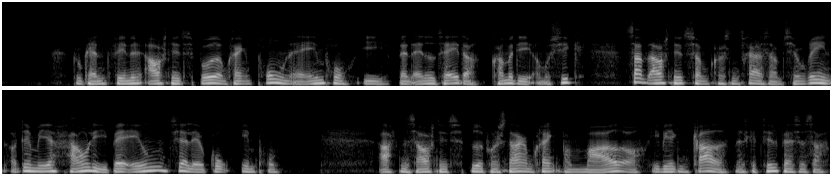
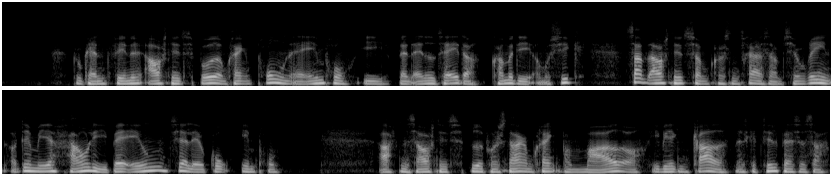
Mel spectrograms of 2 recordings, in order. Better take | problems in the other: neither | muffled; very; fading above 2.5 kHz; the same in both

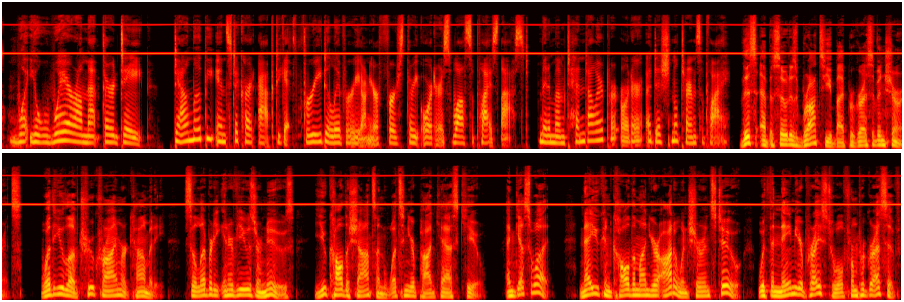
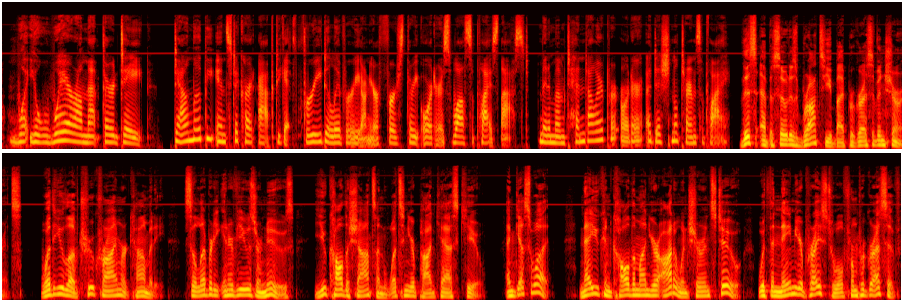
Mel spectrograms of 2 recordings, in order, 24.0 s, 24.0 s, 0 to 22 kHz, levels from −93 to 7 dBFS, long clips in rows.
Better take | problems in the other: second | high-pitched whine; loud; throughout; 5 kHz, 6 dB below the speech; faint in the second

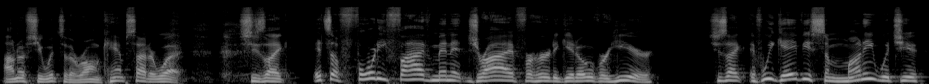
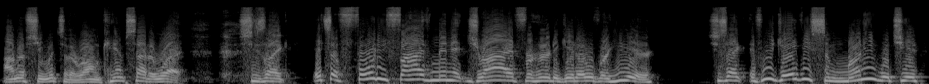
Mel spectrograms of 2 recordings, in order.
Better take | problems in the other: first | distortion; heavy; 37% of the sound clipped

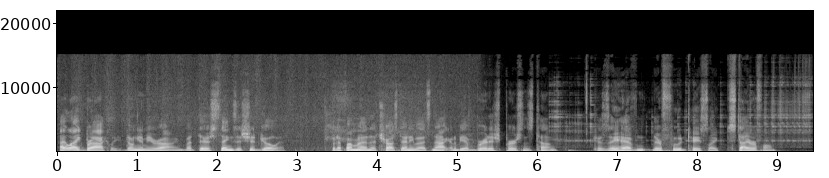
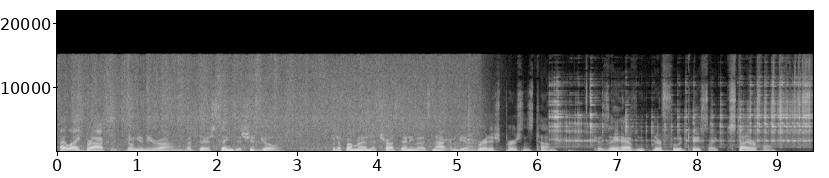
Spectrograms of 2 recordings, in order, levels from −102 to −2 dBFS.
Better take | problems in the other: first | household noises; loud; throughout; 7 dB below the speech; faint in the first

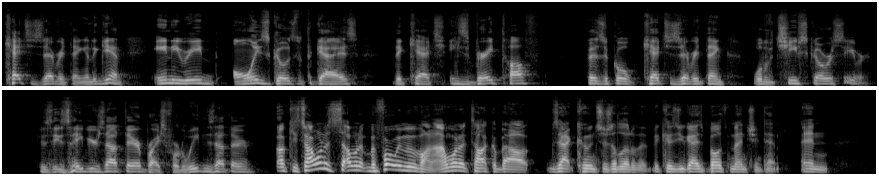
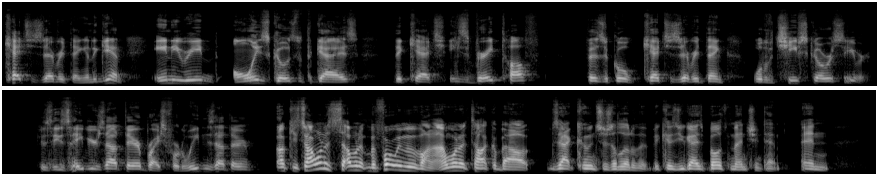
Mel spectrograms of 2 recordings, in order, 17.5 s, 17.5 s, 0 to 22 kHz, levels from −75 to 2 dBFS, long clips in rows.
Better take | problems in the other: first | thin; very slightly; fading below 250 Hz

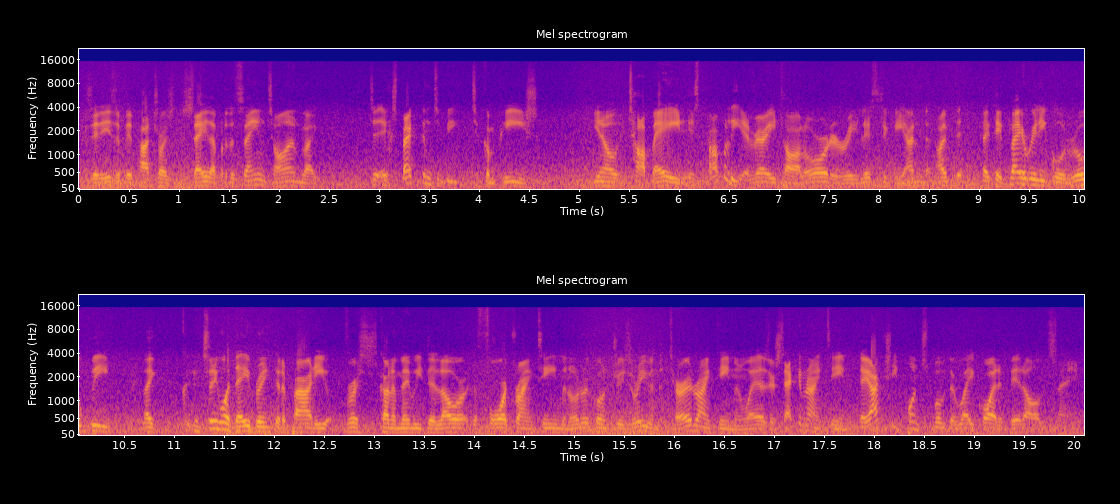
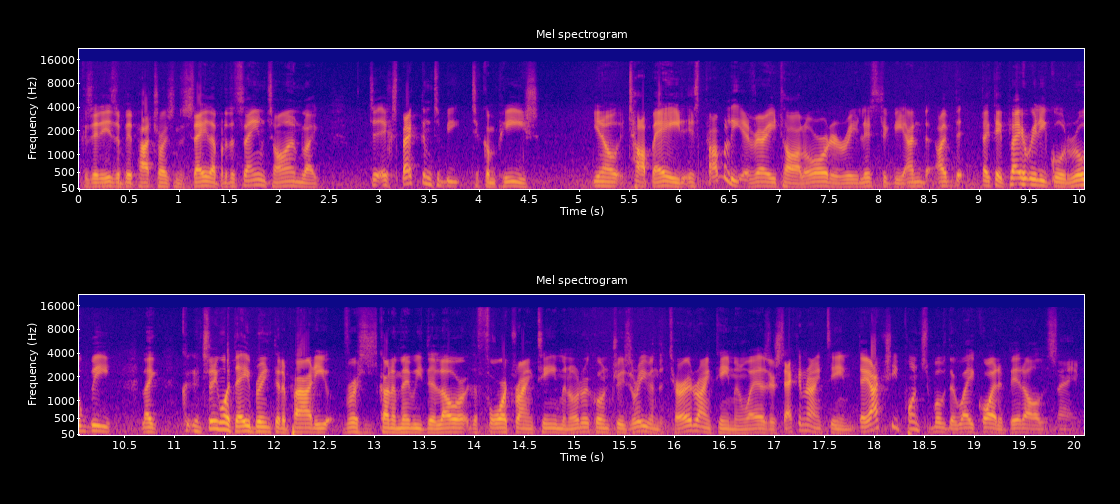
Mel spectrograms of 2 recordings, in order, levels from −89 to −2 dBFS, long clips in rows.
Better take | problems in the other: second | hiss; loud; throughout; 8 dB below the speech; faint in the second

